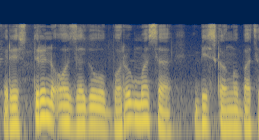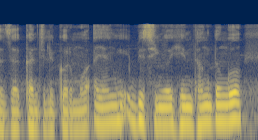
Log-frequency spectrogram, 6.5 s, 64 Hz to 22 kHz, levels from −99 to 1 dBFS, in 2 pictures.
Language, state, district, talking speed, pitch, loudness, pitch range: Kokborok, Tripura, West Tripura, 130 wpm, 125 Hz, -17 LUFS, 110-140 Hz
